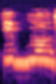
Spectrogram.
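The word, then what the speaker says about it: ابن: নাউনের মাঝখানে আসে তখন এই হামজাটা উচ্চারণে তো আসবেই না, এটা হামজাতুল ওয়াসলি, বাকি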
